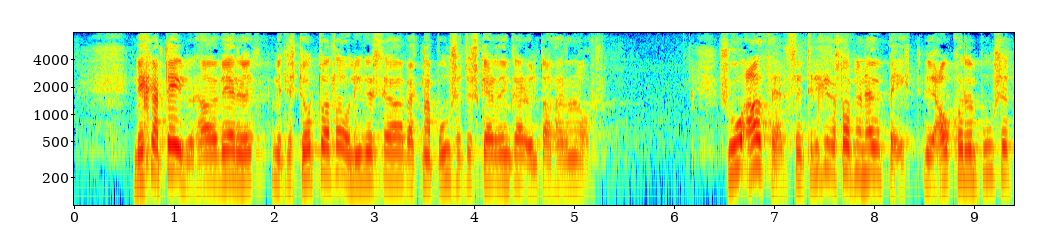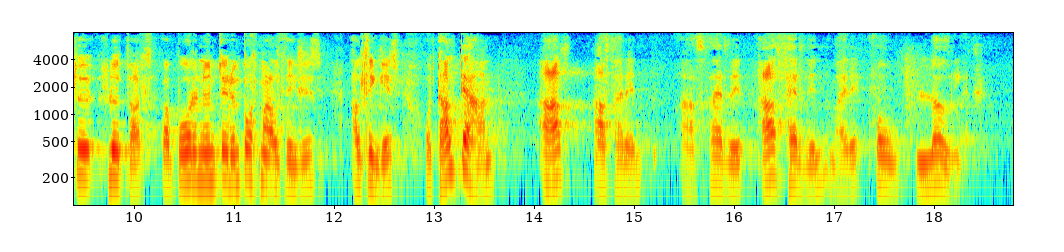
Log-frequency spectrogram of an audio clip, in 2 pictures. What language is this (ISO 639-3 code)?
isl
